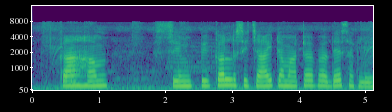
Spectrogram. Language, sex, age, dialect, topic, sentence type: Magahi, female, 36-40, Western, agriculture, question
